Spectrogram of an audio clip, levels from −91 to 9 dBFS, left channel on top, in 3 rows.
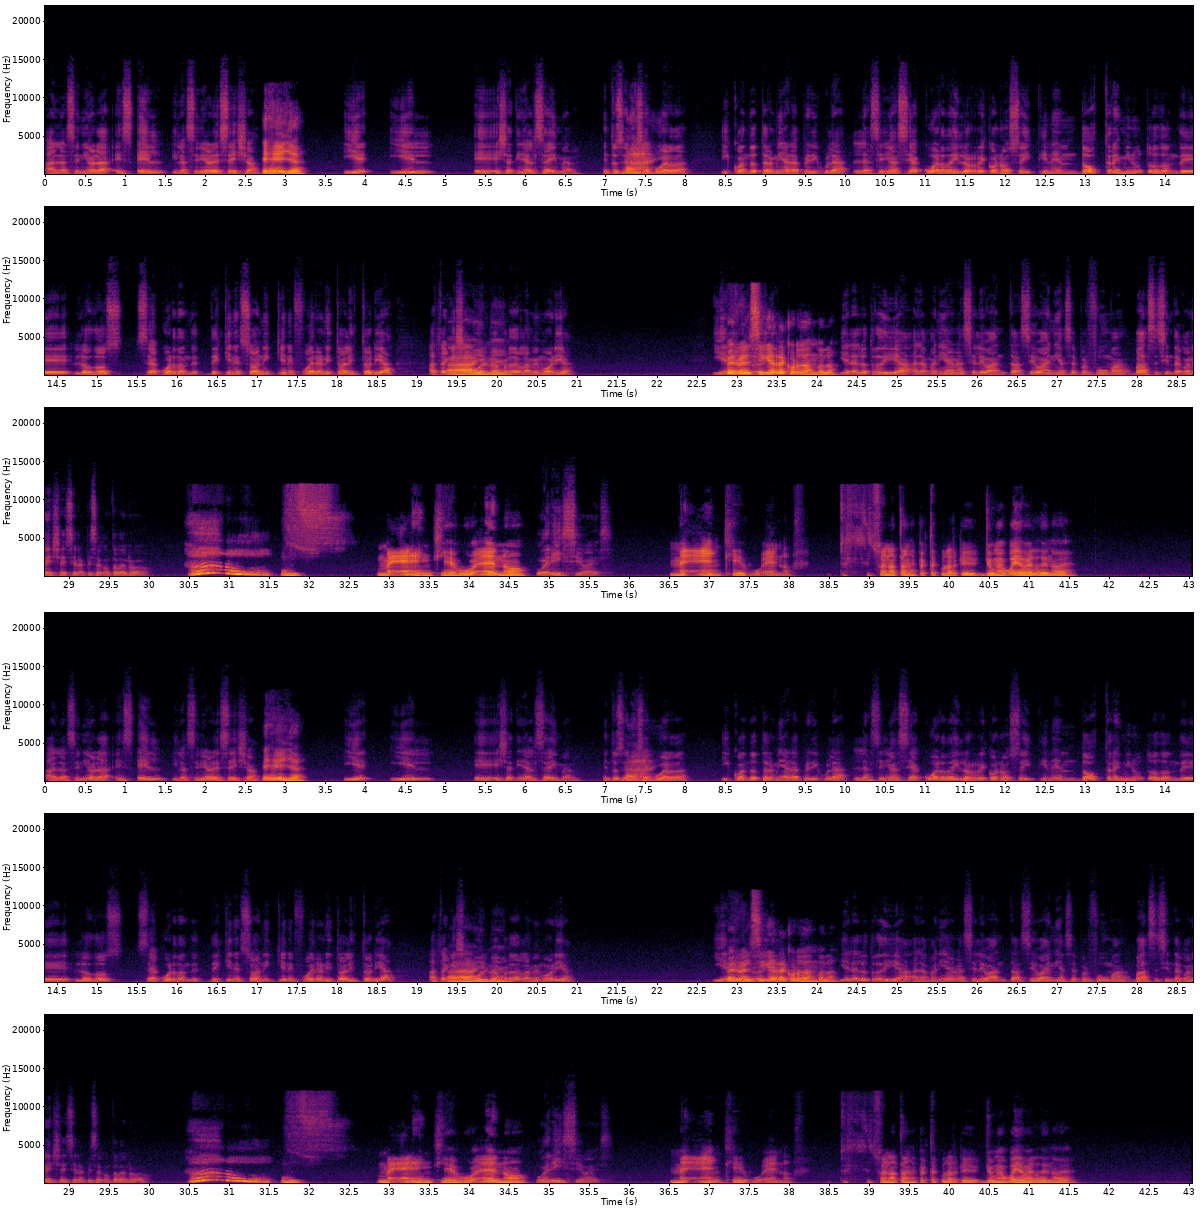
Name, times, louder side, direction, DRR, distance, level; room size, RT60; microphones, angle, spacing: voice 1, 0.0-2.7 3.7-4.0 4.3-4.8 5.4-6.7 7.0-8.0 8.5-18.7 19.2-21.0 22.7-23.6 24.3-30.0 34.8-35.8, left 3 dB, 45° left, 1.1 m, -30 dB
voice 2, 2.7-3.2 7.3-7.8 19.4-20.2 22.9-24.3 30.5-32.3 32.9-34.7 36.5-38.0 38.6-41.6, left 4 dB, 75° left, 0.7 m, -22 dB
5.5 x 2.0 x 3.3 m
head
